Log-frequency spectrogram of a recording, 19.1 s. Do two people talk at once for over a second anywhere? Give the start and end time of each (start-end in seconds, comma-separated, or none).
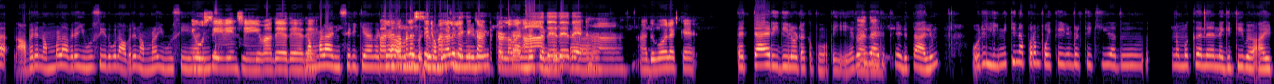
5.7-8.6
